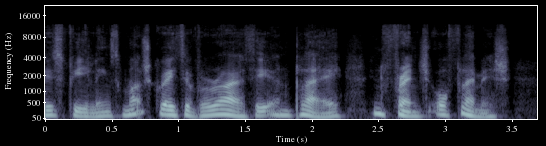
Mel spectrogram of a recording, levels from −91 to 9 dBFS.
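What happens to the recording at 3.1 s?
Nothing goes wrong at 3.1 s: the speech passes intact through the call path, with the band limit at about 12 kHz that fits an Opus codec at a modest bitrate.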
